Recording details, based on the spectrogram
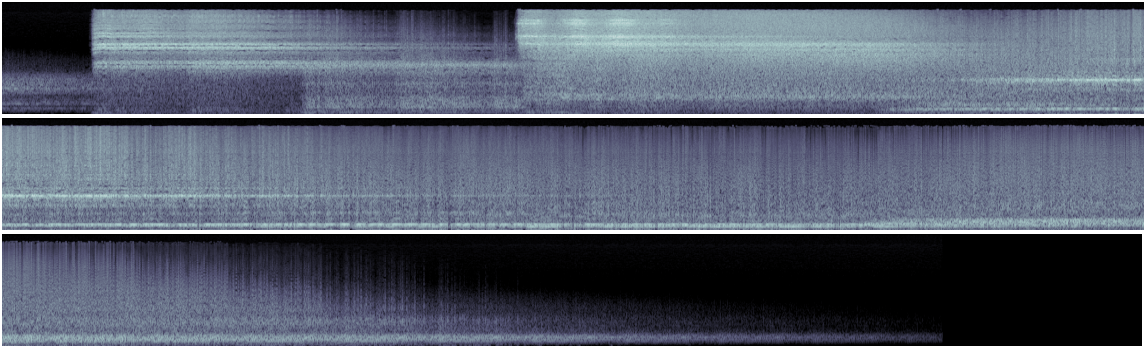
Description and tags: psycho texture
A most thrilling texture
joltin'joe's
drone, horror, thriller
